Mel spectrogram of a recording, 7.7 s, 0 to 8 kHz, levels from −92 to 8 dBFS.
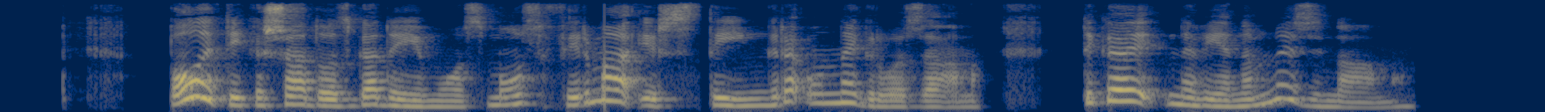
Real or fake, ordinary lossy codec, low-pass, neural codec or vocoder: real; Opus, 64 kbps; 7.2 kHz; none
